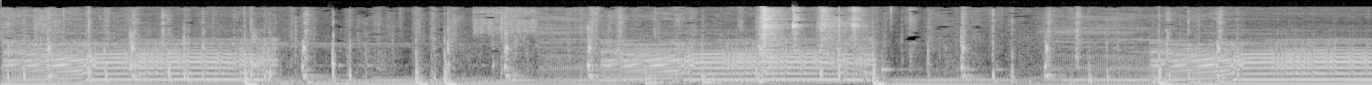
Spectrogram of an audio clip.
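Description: Recorded cow mooing, repeated several times in a row, each moo sliding up in pitch and then held steady, with a few short sharp clicks in between.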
